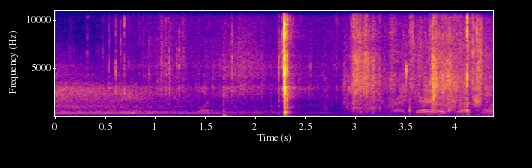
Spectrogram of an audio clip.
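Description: A single sharp .22 rifle crack about two seconds in, over low rustling, with faint whines near the end.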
